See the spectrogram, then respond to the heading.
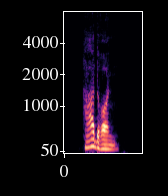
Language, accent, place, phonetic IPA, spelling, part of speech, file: German, Germany, Berlin, [ˈhaːdʁɔn], Hadron, noun, De-Hadron.ogg
- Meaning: hadron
